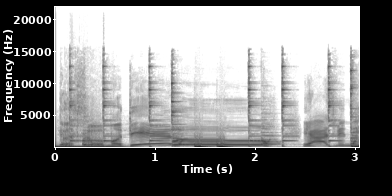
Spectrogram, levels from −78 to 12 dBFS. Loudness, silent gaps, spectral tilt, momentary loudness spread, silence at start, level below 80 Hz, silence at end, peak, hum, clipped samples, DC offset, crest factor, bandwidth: -11 LUFS; none; -4.5 dB/octave; 7 LU; 0 s; -10 dBFS; 0 s; 0 dBFS; none; 2%; under 0.1%; 8 dB; 15.5 kHz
